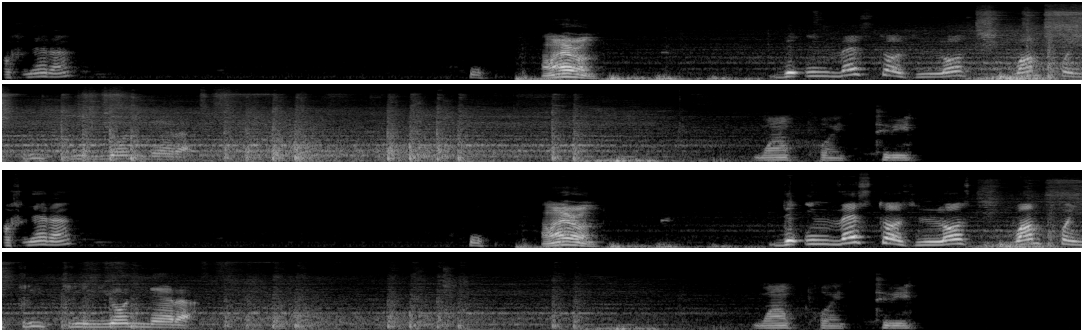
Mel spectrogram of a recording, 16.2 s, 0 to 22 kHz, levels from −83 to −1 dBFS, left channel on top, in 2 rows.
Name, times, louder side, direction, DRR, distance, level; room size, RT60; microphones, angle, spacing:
voice 1, 0.0-0.5 3.5-3.6 5.7-7.2 7.5-9.6, right 5 dB, 80° right, 0.4 m, -27 dB
Train, 3.8-14.3, left 6 dB, 70° left, 0.4 m, -39 dB
voice 2, 4.0-4.5 11.4-11.5 13.7-14.9, left 1 dB, 5° right, 0.6 m, -27 dB
3.3 x 2.3 x 3.7 m
head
